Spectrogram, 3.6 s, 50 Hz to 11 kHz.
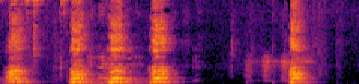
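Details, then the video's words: A 12-month-old Hungarian Vizsla named Ronin barks at the dog Biscuit on their first meeting, four sharp harmonic barks in quick succession, a brief pause, then one more bark. "Hungarian Vizsla meets Biscuit the dog!"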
